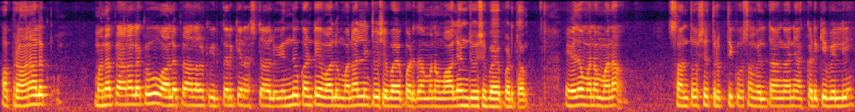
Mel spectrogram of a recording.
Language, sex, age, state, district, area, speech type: Telugu, male, 18-30, Telangana, Medak, rural, spontaneous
